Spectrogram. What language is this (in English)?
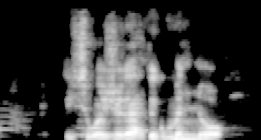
Kabyle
